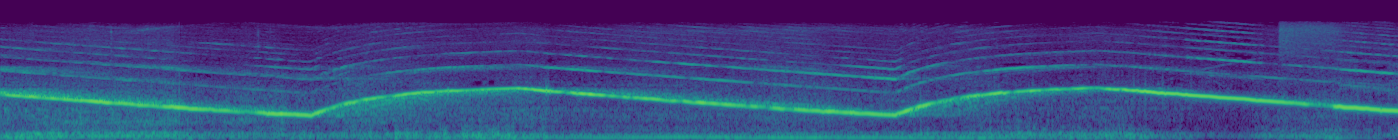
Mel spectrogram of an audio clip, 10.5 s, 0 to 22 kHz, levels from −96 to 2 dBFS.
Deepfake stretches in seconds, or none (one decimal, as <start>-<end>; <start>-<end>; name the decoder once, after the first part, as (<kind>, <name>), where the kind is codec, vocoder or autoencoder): 0.0-3.4 (vocoder, BigVGAN v2); 4.0-10.5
